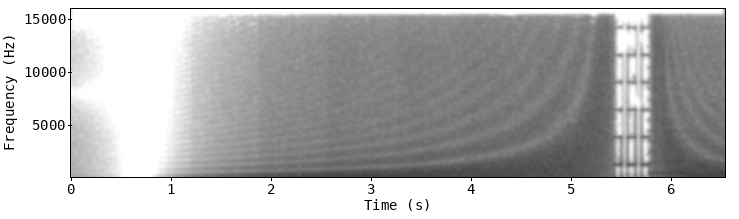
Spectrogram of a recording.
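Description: A hyperspace jump swells in a rising whoosh.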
